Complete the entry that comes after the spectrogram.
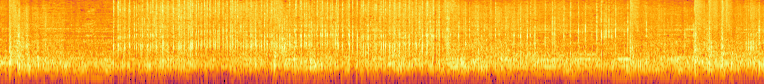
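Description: Fireworks set off low over the water, a dense, continuous crackle of many small pops that thickens about two seconds in, with a few sharper cracks near the end.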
